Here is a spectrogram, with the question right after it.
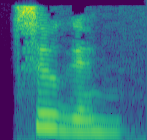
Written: sugan

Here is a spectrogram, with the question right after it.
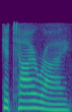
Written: hetairai

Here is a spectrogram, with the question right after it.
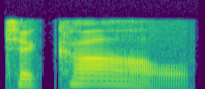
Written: tical

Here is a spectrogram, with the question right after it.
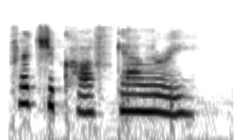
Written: Trechakov Gallery

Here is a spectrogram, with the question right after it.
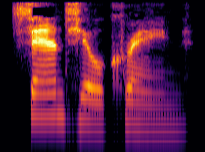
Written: sandhill crane

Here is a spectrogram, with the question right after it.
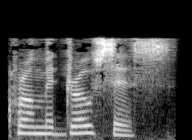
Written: chromhidrosis

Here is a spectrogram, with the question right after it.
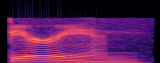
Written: Burien

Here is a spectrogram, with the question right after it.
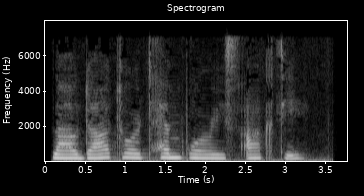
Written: laudator temporis acti

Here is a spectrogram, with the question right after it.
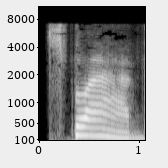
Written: splad

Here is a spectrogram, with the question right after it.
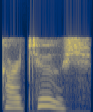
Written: cartouch

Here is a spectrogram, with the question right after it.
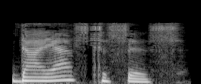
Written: diastasis

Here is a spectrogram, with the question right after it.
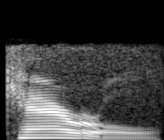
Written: Carroll

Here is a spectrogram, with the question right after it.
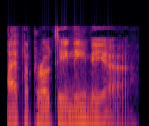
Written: hypoproteinemia

